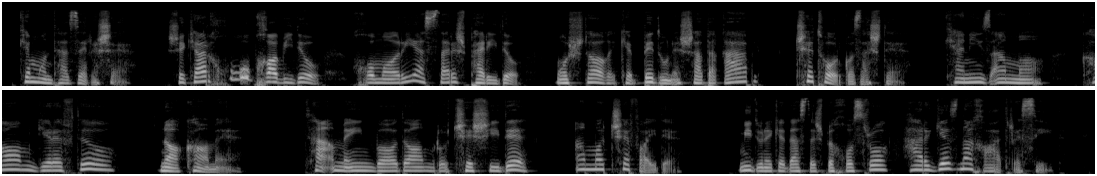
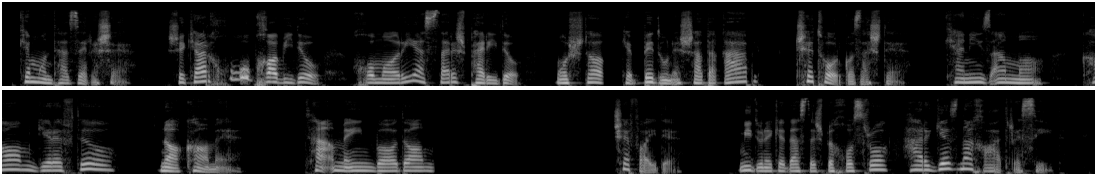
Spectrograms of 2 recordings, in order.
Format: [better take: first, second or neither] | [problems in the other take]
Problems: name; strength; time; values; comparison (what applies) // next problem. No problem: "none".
first | audio cutting out; at 6 s and at 15 s for 2 s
